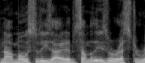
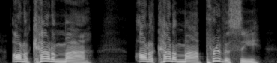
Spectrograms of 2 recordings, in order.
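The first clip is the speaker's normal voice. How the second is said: put-on Savannah Southern belle accent; 4 semitones higher than usual. Speaker voicing a character from Savannah, in a Southern belle accent. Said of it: "who's that Southern Belle?".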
